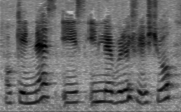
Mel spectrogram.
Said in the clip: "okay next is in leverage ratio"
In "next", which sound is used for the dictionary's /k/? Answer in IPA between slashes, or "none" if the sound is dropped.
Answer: none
